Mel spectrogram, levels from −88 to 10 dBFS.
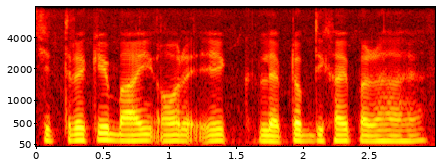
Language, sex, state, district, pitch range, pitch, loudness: Hindi, male, Assam, Sonitpur, 120-130 Hz, 125 Hz, -15 LUFS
